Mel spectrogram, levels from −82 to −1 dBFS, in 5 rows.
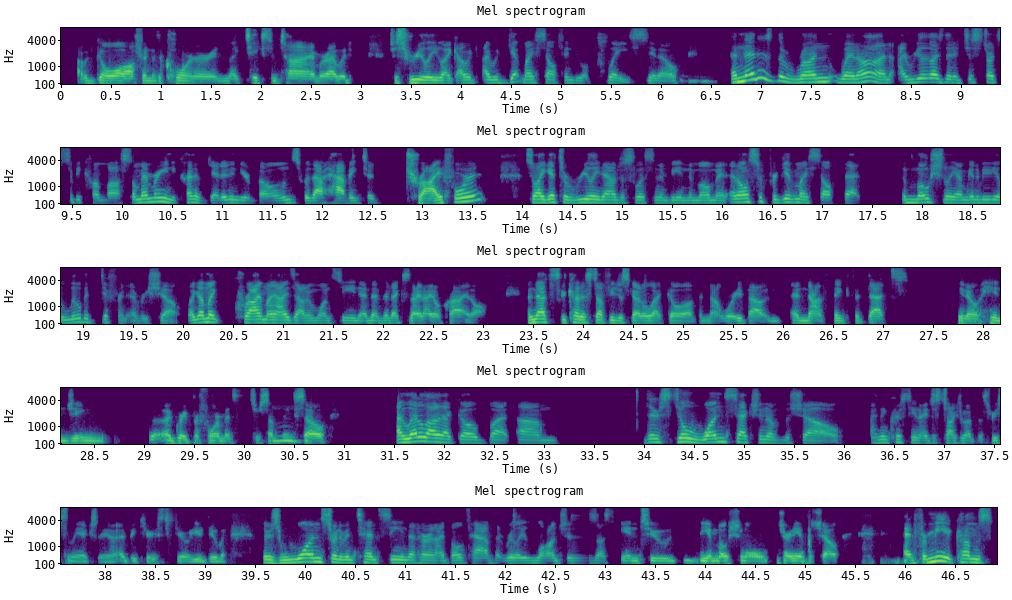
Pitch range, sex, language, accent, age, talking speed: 125-165 Hz, male, English, American, 30-49, 260 wpm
